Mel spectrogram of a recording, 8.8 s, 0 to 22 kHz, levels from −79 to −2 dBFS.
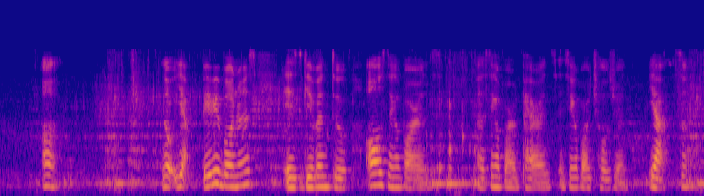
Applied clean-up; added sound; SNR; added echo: none; Toilet flush / Gurgling; 12 dB; none.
